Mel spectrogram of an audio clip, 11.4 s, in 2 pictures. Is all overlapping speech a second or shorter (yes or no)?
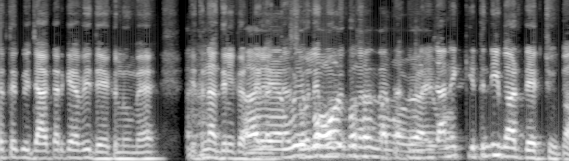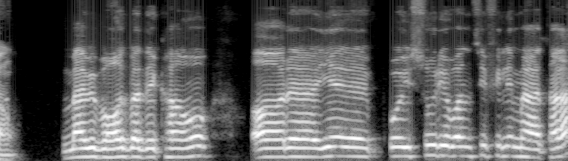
no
